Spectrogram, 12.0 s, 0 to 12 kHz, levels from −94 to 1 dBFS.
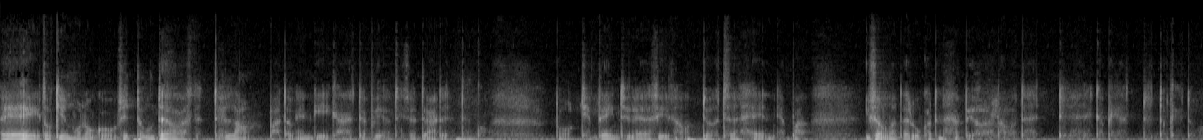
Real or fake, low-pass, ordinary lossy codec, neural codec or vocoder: fake; 10.8 kHz; none; codec, 24 kHz, 0.9 kbps, WavTokenizer, medium speech release version 2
